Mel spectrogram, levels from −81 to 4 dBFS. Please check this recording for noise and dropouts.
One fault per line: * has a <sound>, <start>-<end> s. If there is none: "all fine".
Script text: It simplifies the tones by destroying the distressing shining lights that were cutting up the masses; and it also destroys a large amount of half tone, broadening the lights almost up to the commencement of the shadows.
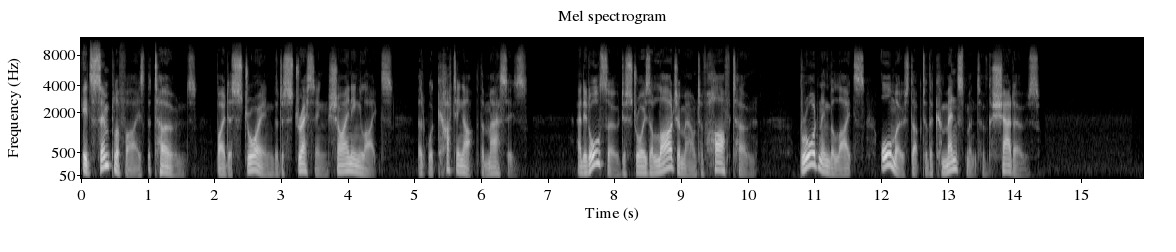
all fine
